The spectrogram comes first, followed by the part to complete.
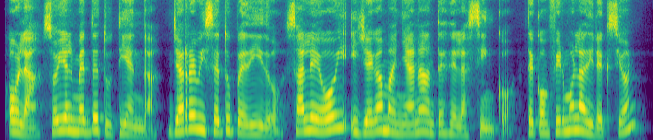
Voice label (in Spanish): adulta expresiva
